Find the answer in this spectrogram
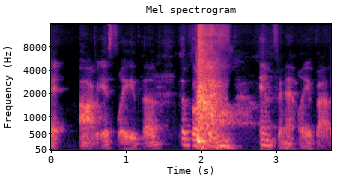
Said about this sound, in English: Bless you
